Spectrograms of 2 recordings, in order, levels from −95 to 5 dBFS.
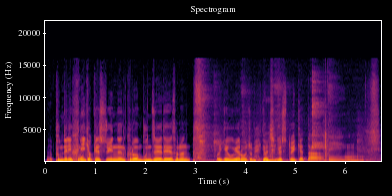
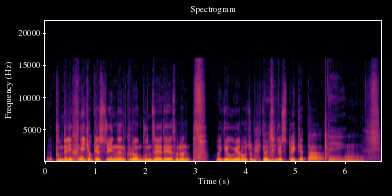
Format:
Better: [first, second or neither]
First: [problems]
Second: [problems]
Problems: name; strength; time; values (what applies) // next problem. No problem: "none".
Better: second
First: footsteps; faint; from 3 s on; peak 15 dB below the speech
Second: none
